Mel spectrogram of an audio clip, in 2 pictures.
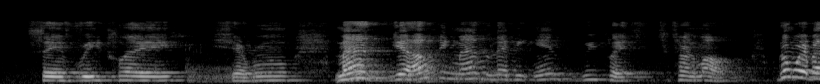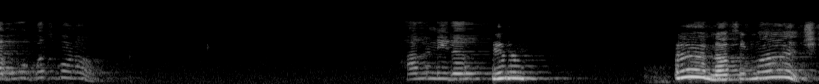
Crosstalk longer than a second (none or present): none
